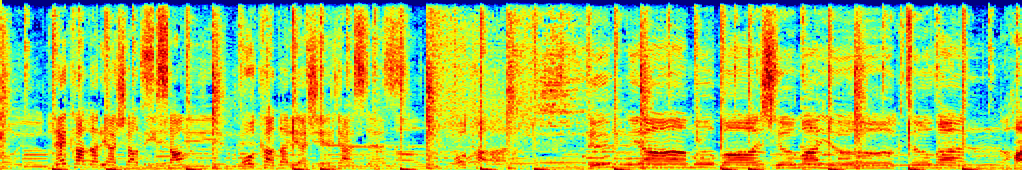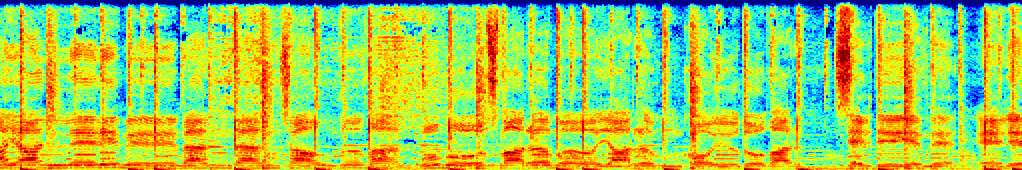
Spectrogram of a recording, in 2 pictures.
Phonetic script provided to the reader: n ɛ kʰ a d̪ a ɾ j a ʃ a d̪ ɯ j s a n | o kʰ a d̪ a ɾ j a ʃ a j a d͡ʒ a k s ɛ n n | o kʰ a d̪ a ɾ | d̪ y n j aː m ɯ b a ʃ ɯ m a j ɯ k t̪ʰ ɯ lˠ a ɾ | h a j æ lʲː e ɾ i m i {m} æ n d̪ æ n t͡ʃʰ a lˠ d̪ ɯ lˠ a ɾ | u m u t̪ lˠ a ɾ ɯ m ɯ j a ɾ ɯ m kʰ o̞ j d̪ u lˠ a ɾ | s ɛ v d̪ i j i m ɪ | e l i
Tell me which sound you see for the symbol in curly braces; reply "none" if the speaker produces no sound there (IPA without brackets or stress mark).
b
